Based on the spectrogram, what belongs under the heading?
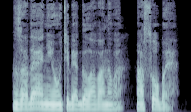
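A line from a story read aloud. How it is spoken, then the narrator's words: Colonel's gloomy voice. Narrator (Russian): мрачно сказал полковник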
